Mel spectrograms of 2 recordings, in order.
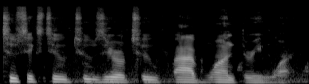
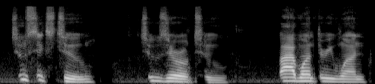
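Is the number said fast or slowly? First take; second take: fast; slowly. First: The number is said fast. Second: The number is said slowly.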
